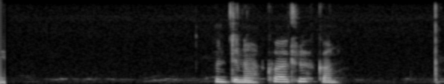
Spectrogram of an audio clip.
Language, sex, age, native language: Icelandic, female, 11, Icelandic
